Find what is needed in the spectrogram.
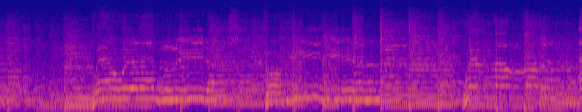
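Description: Live blues band playing a slow ballad, a lead melody line swooping up into long held notes three times over the band.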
